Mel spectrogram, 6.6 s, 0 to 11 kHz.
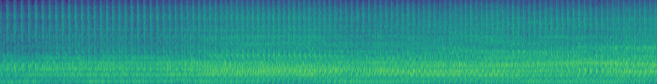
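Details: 1959 Oldsmobile 98 coupe from Arizona, early start, smoke from spilled power steering fluid on manifold: rough idle with sharp regular knock about four per second, sounds very dry; engine knock, cause not confirmed.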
